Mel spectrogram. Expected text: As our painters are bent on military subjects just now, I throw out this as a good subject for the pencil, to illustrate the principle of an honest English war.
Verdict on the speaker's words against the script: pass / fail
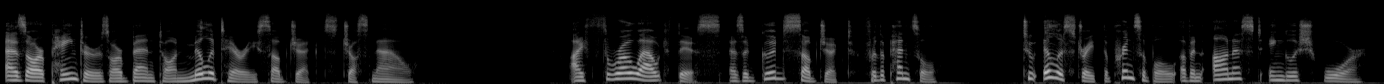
pass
